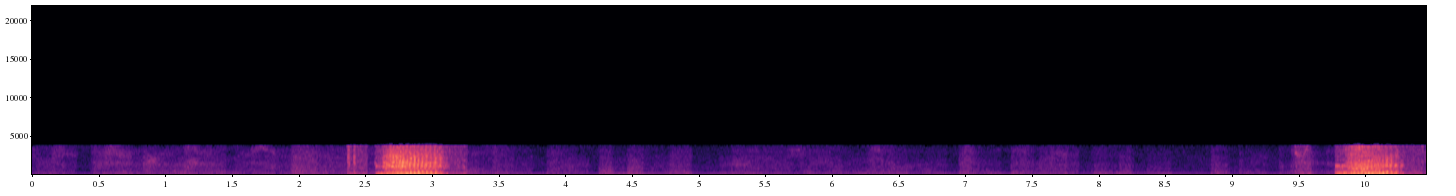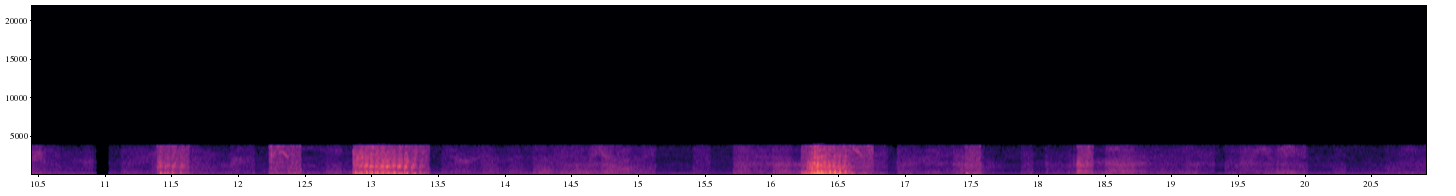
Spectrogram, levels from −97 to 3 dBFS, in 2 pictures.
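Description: From the start to 2.36 s, then 3.26–9.77, 10.43–12.86, 13.43–16.22 and 16.76 to the end, the real background gives way to comfort noise, a steady, featureless hiss, about 9 dB quieter in the first pause and 8 dB quieter in the fourth, likely from discontinuous transmission. At 9.75 s the returning sound starts abruptly, its first 20 ms lost as an onset clipped by the voice detector that likely reacted late. Throughout, nothing comes through above 4 kHz, which fits a narrowband G.711 call path.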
